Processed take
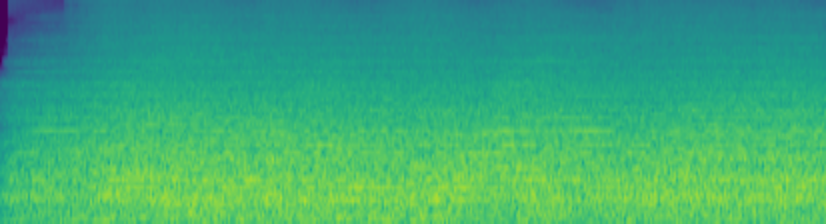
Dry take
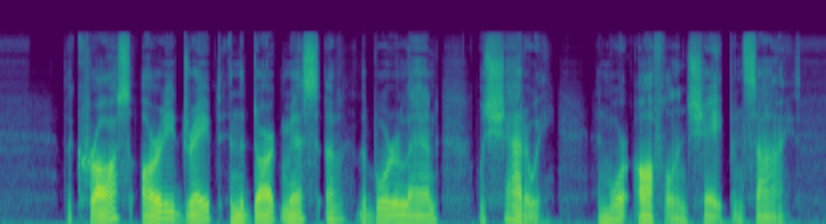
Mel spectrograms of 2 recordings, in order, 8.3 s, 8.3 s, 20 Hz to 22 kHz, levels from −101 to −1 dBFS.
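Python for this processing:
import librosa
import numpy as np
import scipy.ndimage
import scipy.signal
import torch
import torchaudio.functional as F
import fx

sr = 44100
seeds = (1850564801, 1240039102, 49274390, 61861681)

p1 = fx.bin_compress(x, sr, power=0.2)
p2 = scipy.signal.sosfilt(scipy.signal.ellip(4, 1.0, 40, 4700.0, 'lowpass', fs=sr, output='sos'), p1)
p3 = fx.hum_notches(p2, sr, base_hz=50, count=7)
p4 = (np.mod(10.0 ** (9.5 / 20.0) * p3 + 1.0, 2.0) - 1.0) / 10.0 ** (9.5 / 20.0)
p5 = p3 + (p4 * librosa.db_to_amplitude(-6.0))
p6 = fx.rev_shimmer(p5, sr, seeds[0], rt60_s=3.0, semitones=7, shimmer_db=-2, drr_db=-10.0)
y = p6 * librosa.db_to_amplitude(-14.5)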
